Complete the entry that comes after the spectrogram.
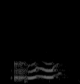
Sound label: dog whimper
